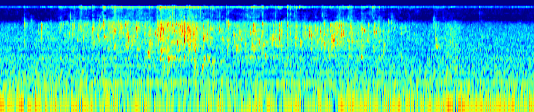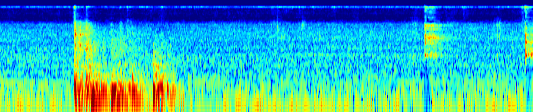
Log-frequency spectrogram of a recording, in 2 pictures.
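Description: Water being poured into a granite-coated cooking pot, a steady stream splashing as the pot fills. A louder burst about six seconds in lasts about a second.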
